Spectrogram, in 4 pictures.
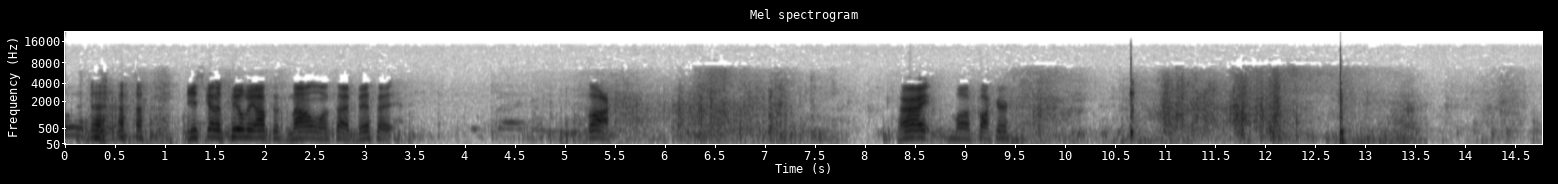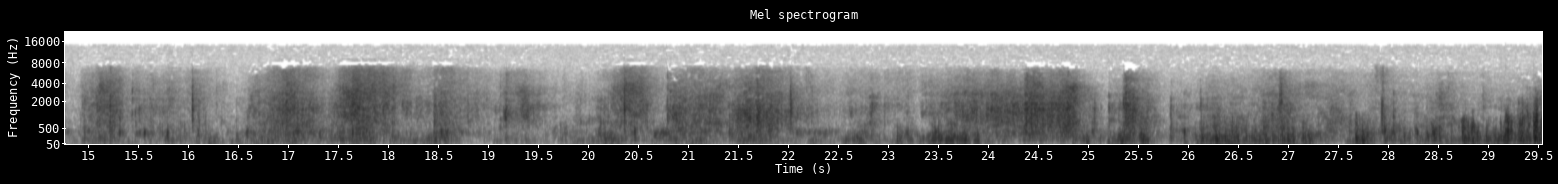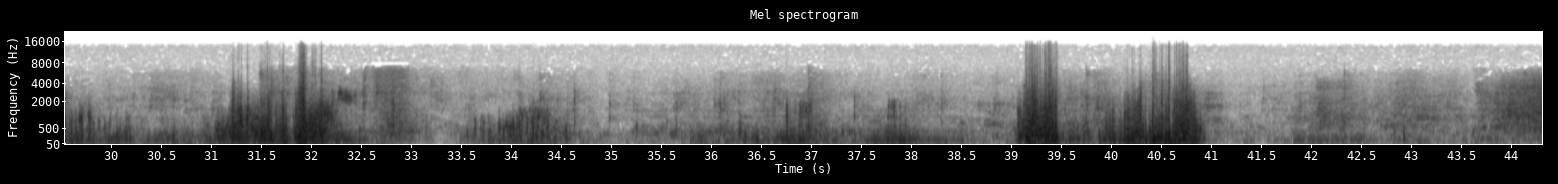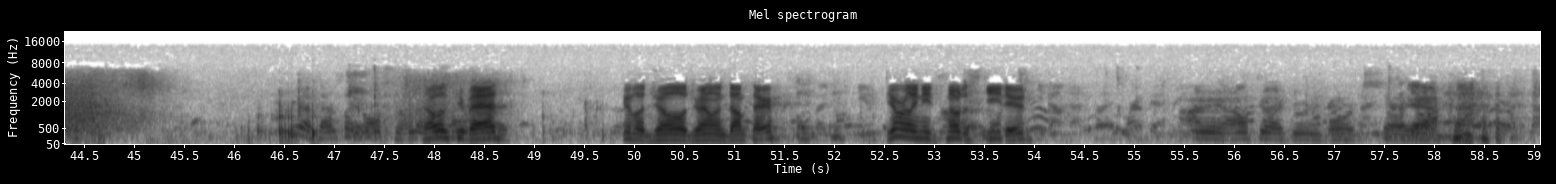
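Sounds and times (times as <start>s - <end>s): skis scraping over snow: 43.9s - 45.5s.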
